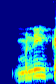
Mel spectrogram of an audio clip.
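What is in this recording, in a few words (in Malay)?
"meningkat", Malay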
